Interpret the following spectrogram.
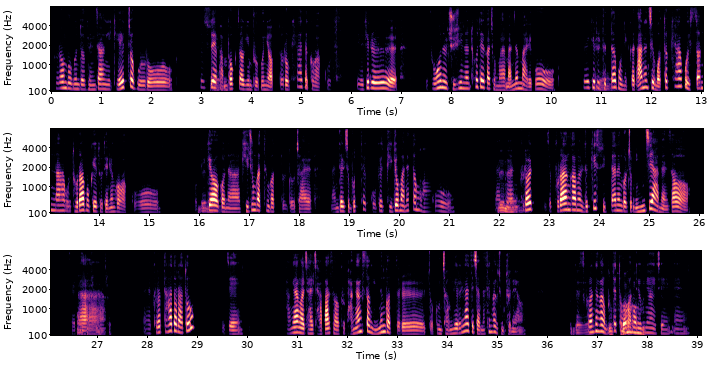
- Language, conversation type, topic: Korean, advice, 불안할 때 자신감을 천천히 키우려면 어떻게 해야 하나요?
- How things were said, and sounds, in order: other background noise; tapping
